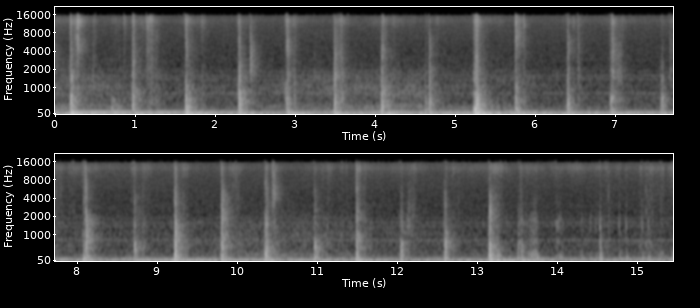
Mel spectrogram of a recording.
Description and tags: step sound
This is a low quality sound effect of me walking.
sound-effects, footstep, walking, person, sound, step, footsteps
